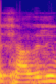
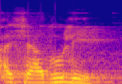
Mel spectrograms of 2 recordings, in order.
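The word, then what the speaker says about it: الشاذلي: الشاذلی کہا جاتا ہے۔ ہمارے یہاں تو شاذلی بولتے ہیں لیکن عربی جو ہے الشاذلی، وہ تلفظ کے ساتھ بولتے ہیں الشاذ ہاں لے، ہاں یہ اصل میں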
